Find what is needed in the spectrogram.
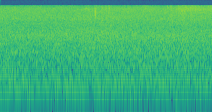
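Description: Steady hiss of room tone and recording noise, with no distinct sounds in it.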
